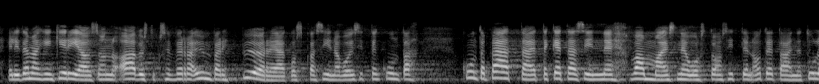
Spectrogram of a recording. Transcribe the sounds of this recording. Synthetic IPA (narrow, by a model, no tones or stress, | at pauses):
elit̪æmækiŋkirjɑusonɑːʋist̪ukseʋʋerːɑympærippyøreækoskɑsiːnæʋoisit̪ːeŋkunt̪ɑ | kunt̪ɑpæːt̪ːæːet̪ːæket̪æsinːeʋɑmːɑisneuwʋost̪oːnsit̪ːenot̪et̪ɑːnjɑt̪ul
